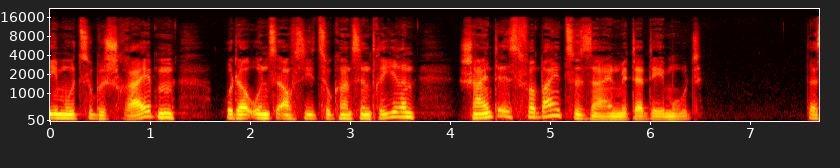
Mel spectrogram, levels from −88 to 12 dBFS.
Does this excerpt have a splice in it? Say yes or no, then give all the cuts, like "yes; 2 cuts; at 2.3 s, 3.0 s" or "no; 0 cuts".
no; 0 cuts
